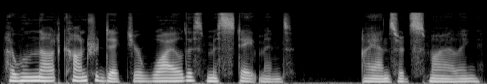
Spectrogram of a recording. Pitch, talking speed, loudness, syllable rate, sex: 145 Hz, 125 wpm, -17 LUFS, 4.7 syllables/s, female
